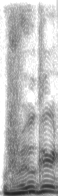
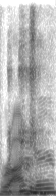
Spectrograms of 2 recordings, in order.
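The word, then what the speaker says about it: Rugor: that Ruger roll that I kind of want to pronounce it as Roger but I know that's not right Roger nass it's Roger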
